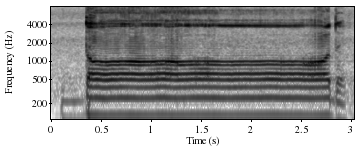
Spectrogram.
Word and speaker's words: ضاد: ہے لفظ ضاد ضاد۔ بعض جو اس کو ضاد پڑھ دیتے ہیں یا دعاد پڑھ دیتے ہیں یا دعاد، اس طرح کسی طرح بھی ادائیگی درست نہیں۔ درست جو اس لفظ کی عربی لہجے کے مطابق، عربی پڑھنے کے مطابق جو اس کی ادائیگی ہے، جو اس کا مخرج ہے، یہ بنتا ہے ضاد۔ آگے بھی حروف مستعلیہ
